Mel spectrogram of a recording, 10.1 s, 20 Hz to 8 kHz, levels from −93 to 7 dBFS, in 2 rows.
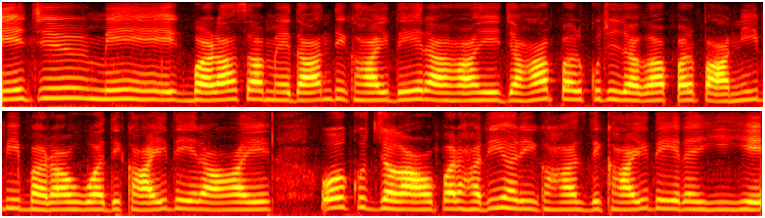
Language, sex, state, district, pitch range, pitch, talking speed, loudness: Hindi, female, Bihar, Jahanabad, 215-245 Hz, 225 Hz, 190 wpm, -19 LUFS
